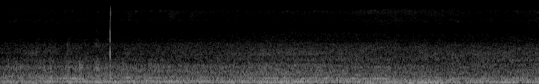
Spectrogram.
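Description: Steady low rumble of a running vehicle engine, with one short click about a second in.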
